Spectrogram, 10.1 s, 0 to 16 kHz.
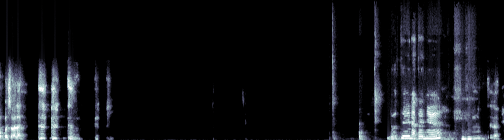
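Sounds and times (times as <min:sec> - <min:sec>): person clearing throat: 0:00.8 - 0:02.3.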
